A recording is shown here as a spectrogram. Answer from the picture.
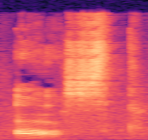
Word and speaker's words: ask: অ্যাস্ক অনেকে এটাকে আক্স বলে, আক্স না কিন্তু ইটস আস্ক, আগে এস তারপরে খে।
